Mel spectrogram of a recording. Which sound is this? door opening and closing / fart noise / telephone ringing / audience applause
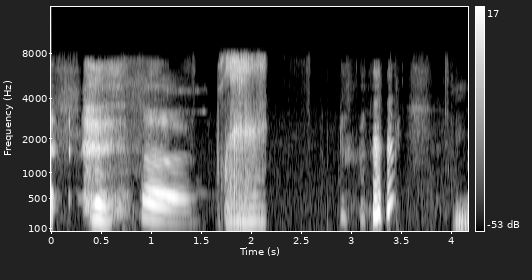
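fart noise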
